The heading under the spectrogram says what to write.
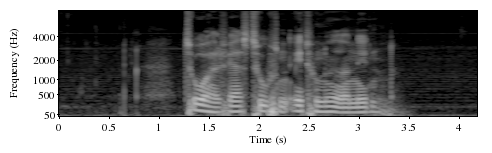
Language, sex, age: Danish, male, 20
